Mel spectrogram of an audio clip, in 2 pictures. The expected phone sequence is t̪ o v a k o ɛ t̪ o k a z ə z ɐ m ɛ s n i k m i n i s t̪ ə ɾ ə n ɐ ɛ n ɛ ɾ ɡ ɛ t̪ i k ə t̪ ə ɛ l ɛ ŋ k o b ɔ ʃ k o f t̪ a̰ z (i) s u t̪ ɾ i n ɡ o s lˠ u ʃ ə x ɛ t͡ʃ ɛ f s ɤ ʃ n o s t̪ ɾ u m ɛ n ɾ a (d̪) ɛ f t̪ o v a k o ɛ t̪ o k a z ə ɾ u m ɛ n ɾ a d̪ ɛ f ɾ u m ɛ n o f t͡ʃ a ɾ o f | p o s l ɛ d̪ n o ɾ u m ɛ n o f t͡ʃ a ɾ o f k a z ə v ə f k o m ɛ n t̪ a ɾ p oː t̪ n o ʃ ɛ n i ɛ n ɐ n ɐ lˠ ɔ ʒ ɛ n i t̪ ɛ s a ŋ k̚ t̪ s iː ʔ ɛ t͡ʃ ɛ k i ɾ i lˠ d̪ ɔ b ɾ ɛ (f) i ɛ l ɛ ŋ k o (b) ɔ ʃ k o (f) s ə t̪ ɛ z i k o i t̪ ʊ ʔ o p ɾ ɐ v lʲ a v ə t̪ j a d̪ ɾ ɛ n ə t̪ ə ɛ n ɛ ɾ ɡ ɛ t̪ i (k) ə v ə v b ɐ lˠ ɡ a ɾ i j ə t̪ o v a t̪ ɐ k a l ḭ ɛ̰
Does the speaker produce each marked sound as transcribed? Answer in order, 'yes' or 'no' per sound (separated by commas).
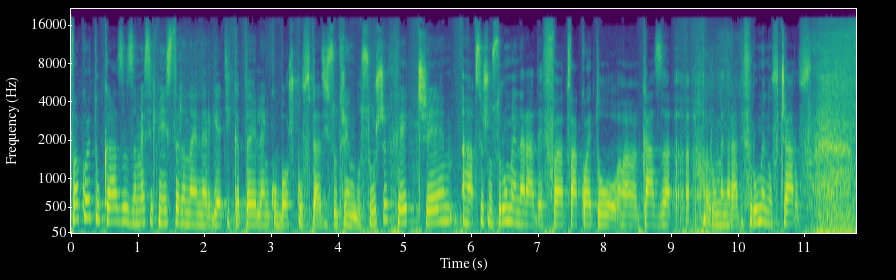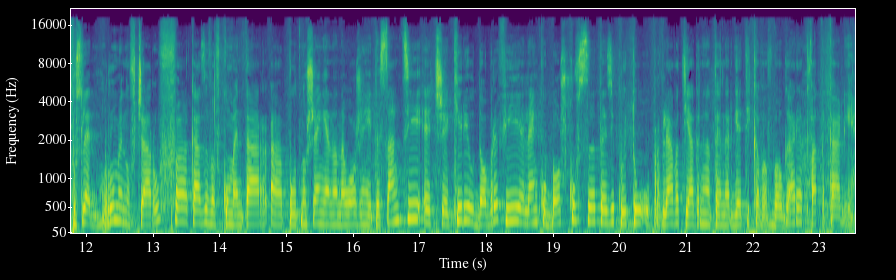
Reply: yes, yes, yes, yes, yes, yes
